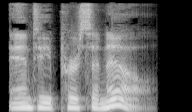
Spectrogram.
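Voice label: "antipersonnel", British English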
